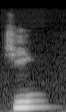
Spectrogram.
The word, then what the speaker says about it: 金: So that's original gold, jing, pronounced as jing, follow me, jing.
